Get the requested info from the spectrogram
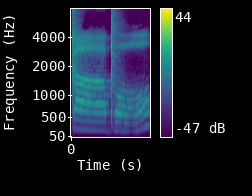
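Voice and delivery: split into separate syllables. Teaching how to break a word into parts, saying it syllable by syllable. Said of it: "And then you can clap it".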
